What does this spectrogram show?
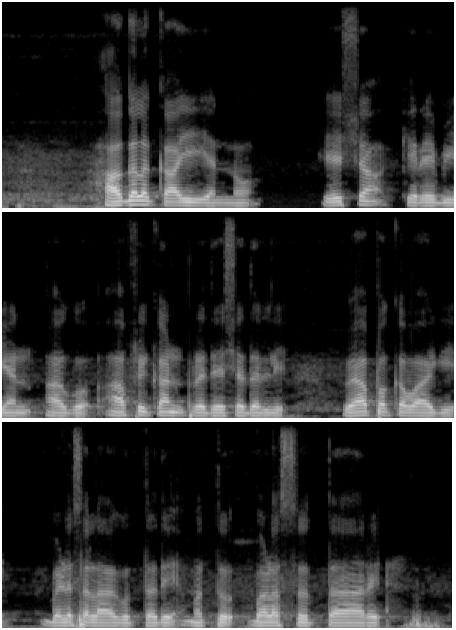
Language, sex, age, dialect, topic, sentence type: Kannada, male, 31-35, Coastal/Dakshin, agriculture, statement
